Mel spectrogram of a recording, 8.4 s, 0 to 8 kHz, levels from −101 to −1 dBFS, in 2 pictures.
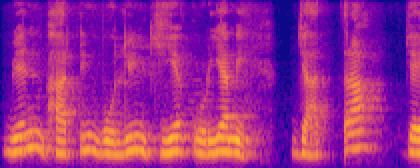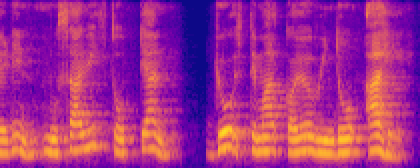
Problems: echo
